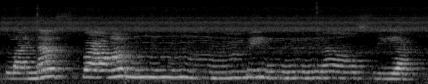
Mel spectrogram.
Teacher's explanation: Maka cara membacanya menyuarakan suara, ya, menyuarakan itu huruf nun sukun atau tanwin menjadi mim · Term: iqlab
